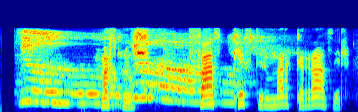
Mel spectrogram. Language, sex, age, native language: Icelandic, female, 8, Icelandic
